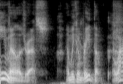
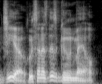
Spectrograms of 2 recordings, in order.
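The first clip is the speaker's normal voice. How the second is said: mock listener question; 2 semitones higher, 3 dB louder, slower than usual. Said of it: "You could be like".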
